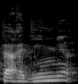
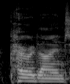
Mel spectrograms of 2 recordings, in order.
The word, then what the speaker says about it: Paradigmes: so the first track paradigm why am i having such trouble pronouncing this word okay because gn makes a niu sound but gm makes no difference sound so like i'm saying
